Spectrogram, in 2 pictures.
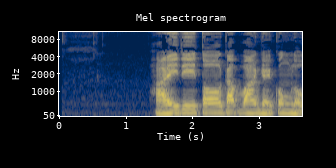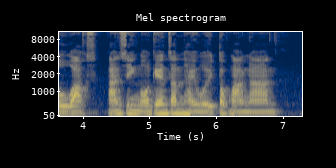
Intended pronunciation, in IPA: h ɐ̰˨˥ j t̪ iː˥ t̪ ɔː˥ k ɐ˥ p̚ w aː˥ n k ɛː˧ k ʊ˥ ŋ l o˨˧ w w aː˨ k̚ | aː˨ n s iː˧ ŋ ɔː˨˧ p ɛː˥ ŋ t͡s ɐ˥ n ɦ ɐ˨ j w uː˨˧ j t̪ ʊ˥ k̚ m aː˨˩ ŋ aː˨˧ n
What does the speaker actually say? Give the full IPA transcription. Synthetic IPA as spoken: h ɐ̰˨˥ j t̪ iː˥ t̪ ɔː˥ k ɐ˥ p̚ w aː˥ n k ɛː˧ k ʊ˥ ŋ l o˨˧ w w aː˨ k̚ | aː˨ n s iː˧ ŋ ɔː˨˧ k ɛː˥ ŋ t͡s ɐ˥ n ɦ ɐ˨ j w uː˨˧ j t̪ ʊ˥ k̚ m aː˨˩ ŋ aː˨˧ n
